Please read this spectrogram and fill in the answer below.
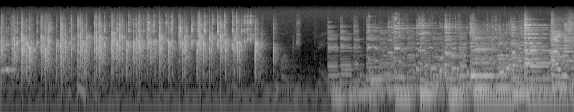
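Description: Applause for the first few seconds, then a brief lull, and about five seconds in an acoustic string band starts an instrumental country-bluegrass intro with banjo, acoustic guitars, mandolin and bass.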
